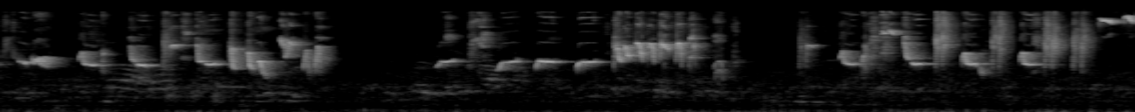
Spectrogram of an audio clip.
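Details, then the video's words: Flycatcher still learning its song, called sikatan londo locally; long stretches of rapid chirping and whistled notes in bursts, separated by short quiet breaks, with faint low background rumble. "Sikatan londo masih belajar bunyi"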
